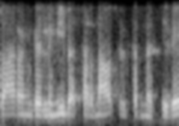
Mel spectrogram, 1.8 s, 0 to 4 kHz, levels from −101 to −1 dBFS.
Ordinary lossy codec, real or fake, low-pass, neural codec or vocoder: Opus, 32 kbps; real; 3.6 kHz; none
